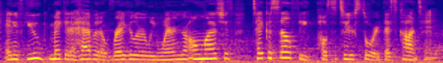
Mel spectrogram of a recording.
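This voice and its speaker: A young woman's hoarse, fading voice, mid-range and a little fast, delivers informal vlog tips on running an online boutique. She coaches in a direct way, often checking in with the listener, over a little hiss or hum.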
